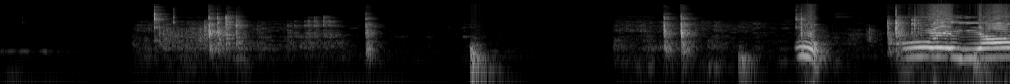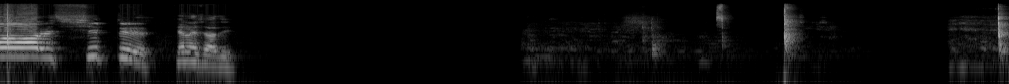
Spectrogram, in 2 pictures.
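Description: Carrom pieces click sharply against each other on a wooden board.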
